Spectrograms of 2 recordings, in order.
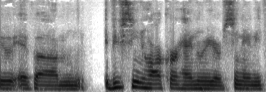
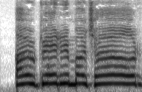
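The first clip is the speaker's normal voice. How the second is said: screamed delivery, pitched higher. Quoting a screamed line from There Will Be Blood: imitating Daniel Day-Lewis screaming.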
